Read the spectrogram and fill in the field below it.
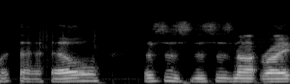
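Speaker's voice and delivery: put-on shocked and alarmed outcry. Imagining the foster parents' reaction, imitating alarmed foster parents. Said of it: "the foster parents are like".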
